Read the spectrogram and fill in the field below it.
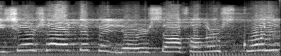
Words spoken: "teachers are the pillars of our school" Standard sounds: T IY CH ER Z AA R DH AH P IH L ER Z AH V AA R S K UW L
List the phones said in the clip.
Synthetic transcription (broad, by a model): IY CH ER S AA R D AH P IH L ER S AH V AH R S K UW L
